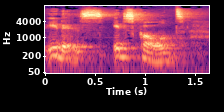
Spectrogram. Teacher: esse T junto com o is vai virar um leve som de D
